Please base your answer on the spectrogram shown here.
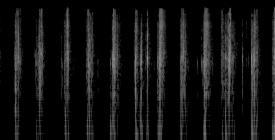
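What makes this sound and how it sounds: Fingertips and nails tap rapidly on the thin shell of a yellow plastic disc golf disc held close to the mic. About sixteen short, dull taps land in an uneven rhythm, some in quick doubles. Each has a deep hollow thump with a faint bright click and almost no ring.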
